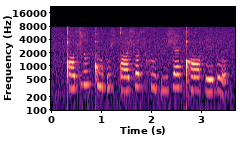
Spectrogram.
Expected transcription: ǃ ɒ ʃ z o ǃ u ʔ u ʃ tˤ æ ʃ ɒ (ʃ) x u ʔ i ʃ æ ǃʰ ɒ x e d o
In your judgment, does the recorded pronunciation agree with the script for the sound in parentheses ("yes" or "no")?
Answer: yes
